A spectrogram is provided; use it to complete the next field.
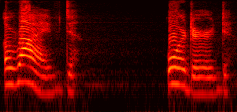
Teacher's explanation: the e d in arrived and ordered ended with a D sound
